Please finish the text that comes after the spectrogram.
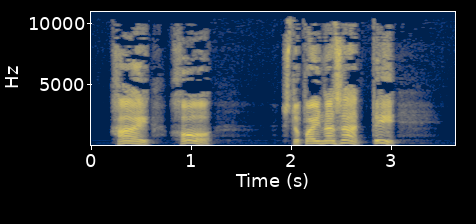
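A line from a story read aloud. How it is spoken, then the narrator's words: Shouting after him. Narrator (Russian): кричал ему вслед Чихан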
